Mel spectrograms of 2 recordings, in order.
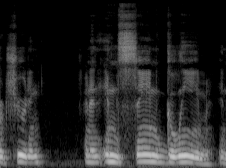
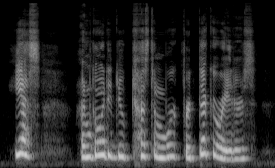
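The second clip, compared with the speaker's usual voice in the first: very high-pitched, fragile, vulnerable and pitiable voice; 11 semitones higher, 5 dB louder than usual. Narrator reading Natalie's answer to the man she is dancing with, high, vulnerable voice. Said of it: "in her high-pitched voice that sounded vulnerable and pathetic".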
